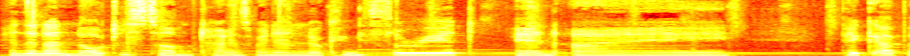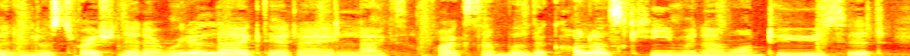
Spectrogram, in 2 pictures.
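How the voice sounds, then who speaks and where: German-accented woman, soft mellow voice. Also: mid-range voice, steady tone, brisk, soft background music. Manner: earnest, plain-spoken, with small word searches and repeats. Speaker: artist vlogger. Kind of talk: casual talk over a drawing session.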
